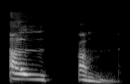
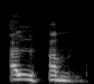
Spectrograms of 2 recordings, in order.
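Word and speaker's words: الحمد: Here, it is a definite article al, Alhamd. And he's requesting that we should remember this, Alhamd, and persuade members of our families and friends in the Jamaat to correct their pronunciation if they are not saying it Alhamd.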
